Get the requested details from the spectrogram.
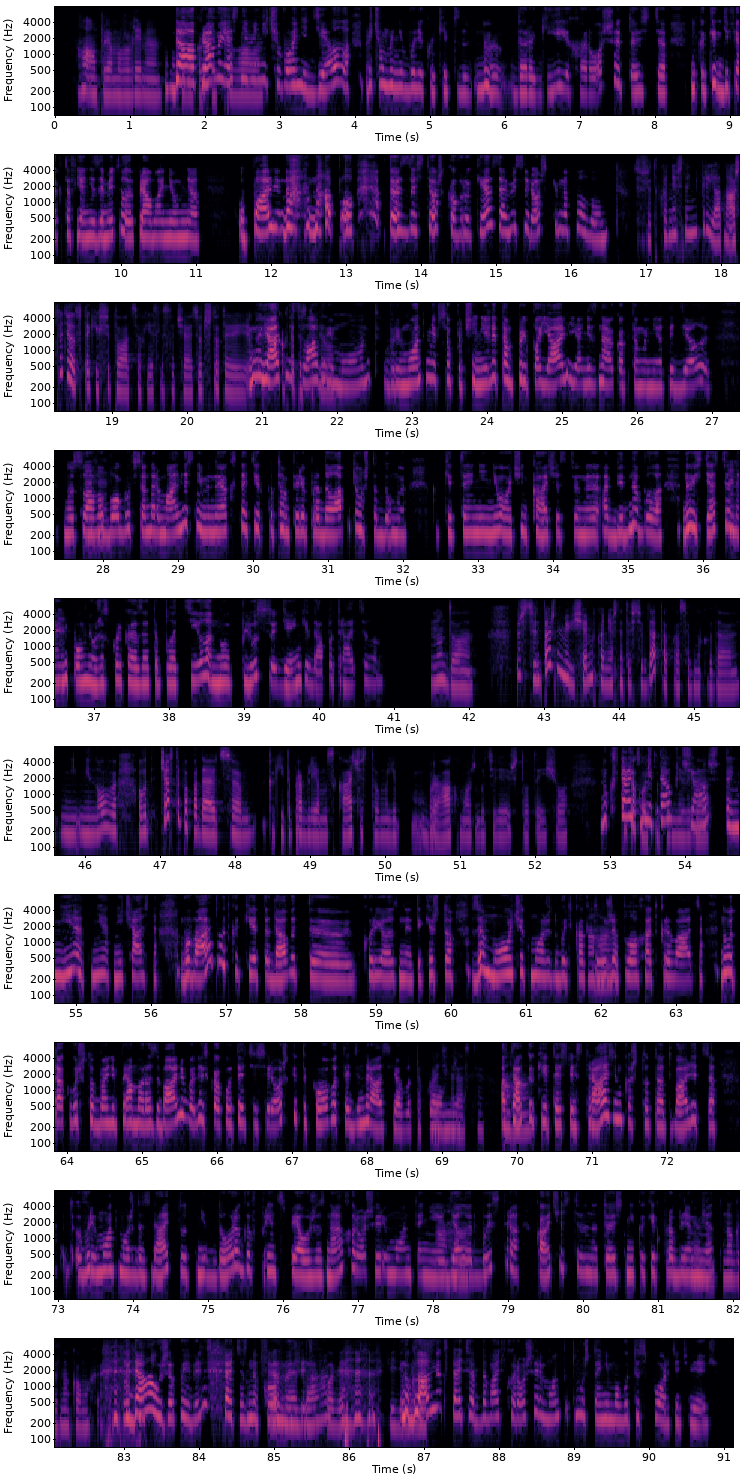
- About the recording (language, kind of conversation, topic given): Russian, podcast, Какое у вас любимое хобби и как и почему вы им увлеклись?
- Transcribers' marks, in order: laughing while speaking: "на на пол"; laugh; other background noise; laugh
